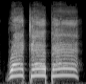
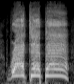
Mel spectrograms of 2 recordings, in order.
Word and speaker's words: Ratepe: "Ratepe!" She used all 3 syllables of his name. "Ratepe!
